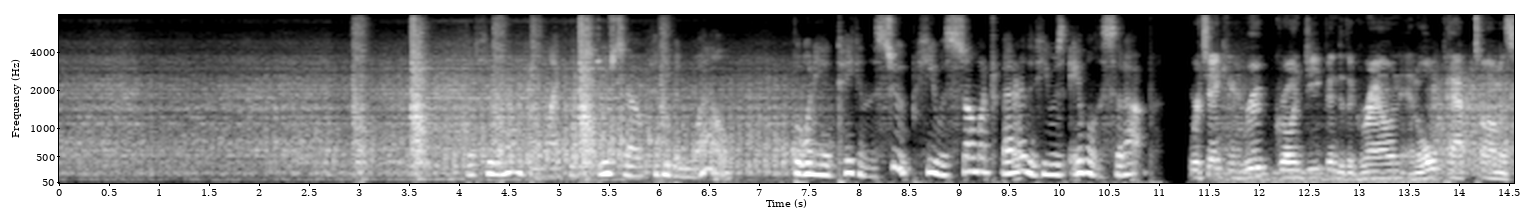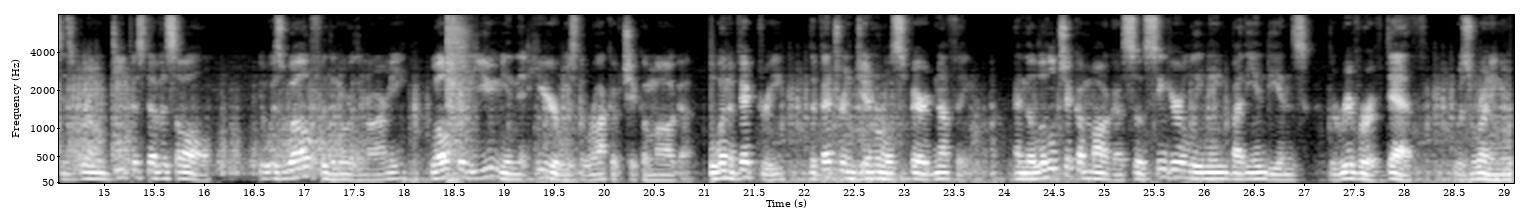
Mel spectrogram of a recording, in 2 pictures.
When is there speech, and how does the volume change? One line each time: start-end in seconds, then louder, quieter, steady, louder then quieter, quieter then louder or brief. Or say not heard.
3.9-6.8 brief
7.3-29.0 steady.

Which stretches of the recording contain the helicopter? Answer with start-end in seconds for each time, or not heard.
0.0-8.0.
